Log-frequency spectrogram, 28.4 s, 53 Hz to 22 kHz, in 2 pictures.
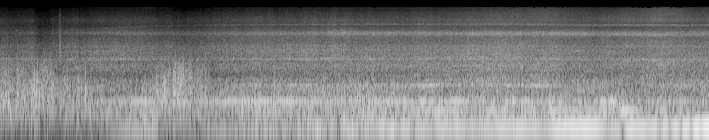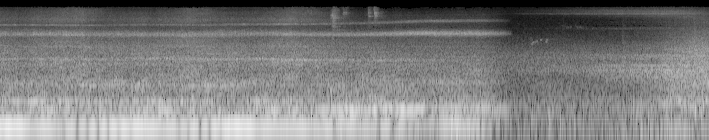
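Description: Train on the East Coast Main Line with a diesel engine running: a steady low hum with a high whine above it. About 24 seconds in it cuts off abruptly, and the rush of another train builds up near the end.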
